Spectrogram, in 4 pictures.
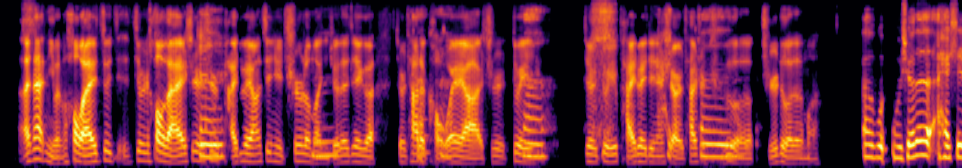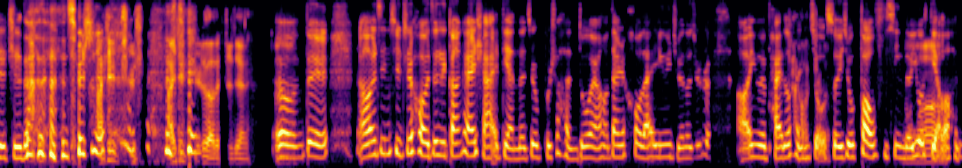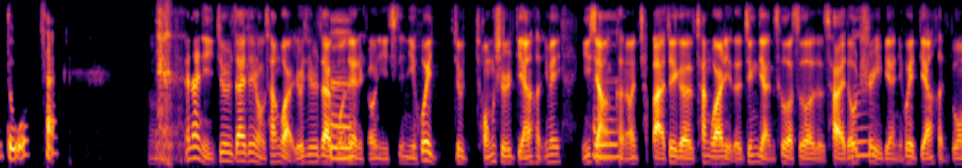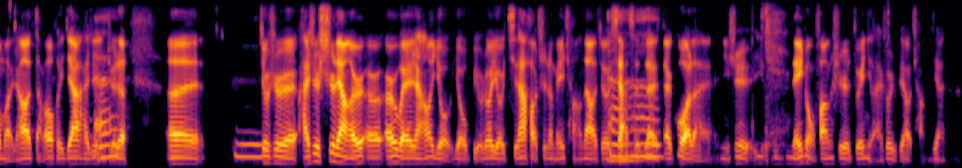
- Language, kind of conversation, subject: Chinese, podcast, 你最近发现了什么好吃的新口味？
- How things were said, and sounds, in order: teeth sucking; other background noise; laughing while speaking: "值得的，就是 哎，对"; laughing while speaking: "值"; laugh; other noise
